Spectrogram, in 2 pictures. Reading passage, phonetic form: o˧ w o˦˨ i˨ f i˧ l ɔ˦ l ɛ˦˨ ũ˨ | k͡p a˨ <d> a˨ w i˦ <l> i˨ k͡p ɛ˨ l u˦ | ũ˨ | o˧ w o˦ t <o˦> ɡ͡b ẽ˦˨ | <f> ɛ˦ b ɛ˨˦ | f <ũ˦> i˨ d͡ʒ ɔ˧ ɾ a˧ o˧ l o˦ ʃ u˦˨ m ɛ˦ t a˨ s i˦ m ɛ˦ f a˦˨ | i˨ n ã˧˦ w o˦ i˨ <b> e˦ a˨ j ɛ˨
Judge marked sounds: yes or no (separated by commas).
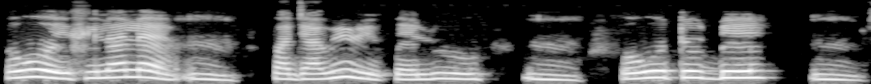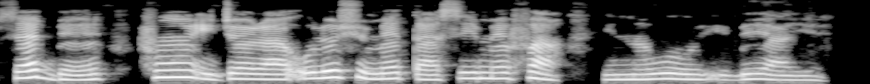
no, no, yes, no, yes, yes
